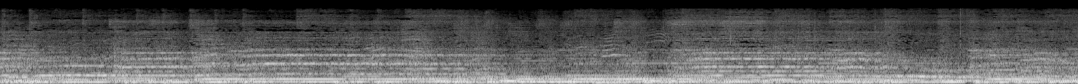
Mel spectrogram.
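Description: Music: a Christian song with group singing over a steady accompaniment, playing loud without a break.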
